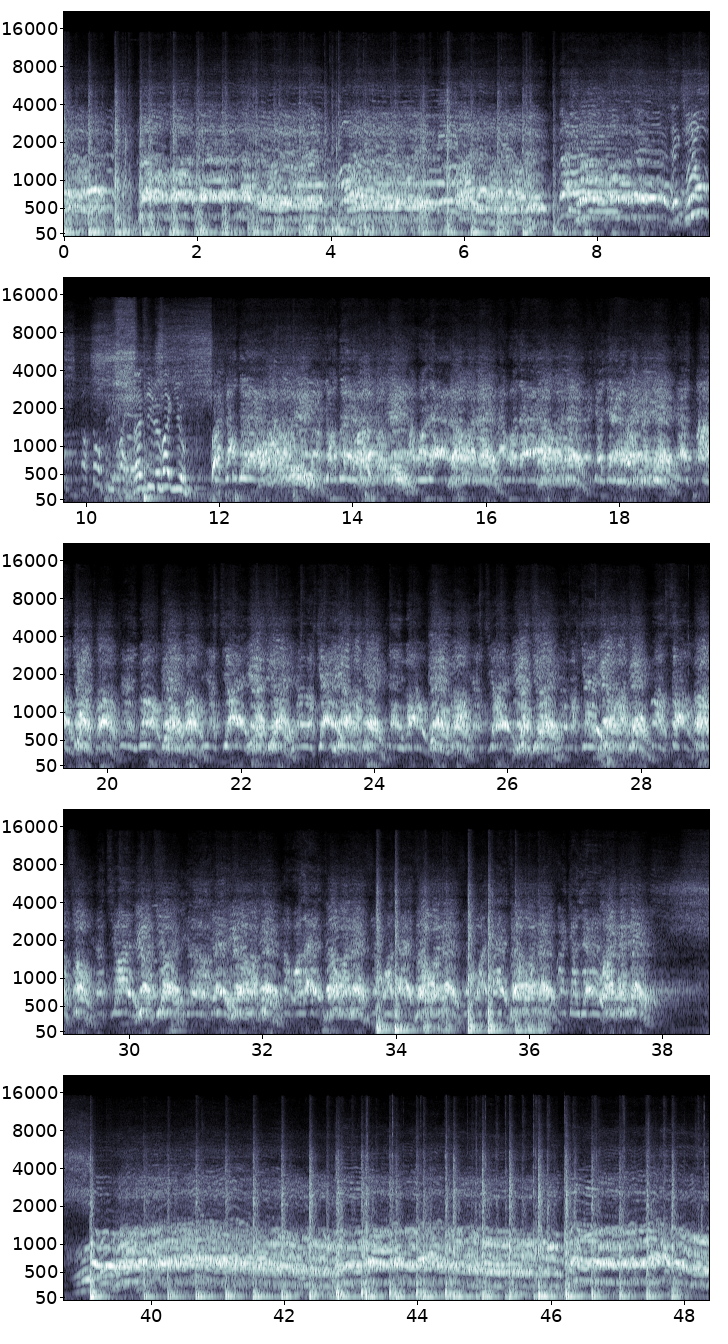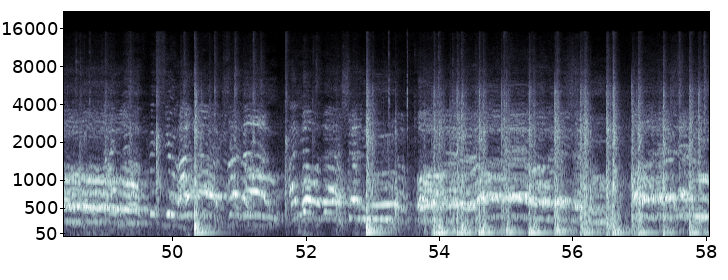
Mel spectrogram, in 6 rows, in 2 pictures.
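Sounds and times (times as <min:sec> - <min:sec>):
group shout: 0:00.0 - 0:10.8, 0:11.9 - 0:38.1
heavy rhythmic thumping: 0:00.0 - 0:16.2, 0:32.9 - 0:36.5, 0:39.0 - 0:49.2, 0:50.2 - 0:50.8, 0:52.8 - 0:58.0
team chanting in unison: 0:00.0 - 0:58.0.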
